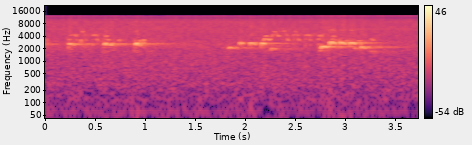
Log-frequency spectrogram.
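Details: Bald eagles nesting 70 feet up in a white pine on the ocean coast of Hancock County, Maine; three bursts of high, thin chirping notes run in short series over a steady hiss.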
